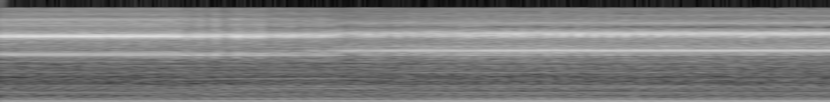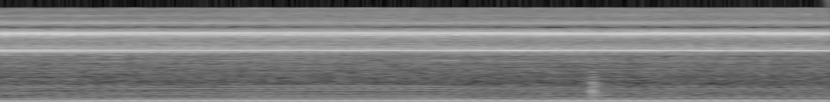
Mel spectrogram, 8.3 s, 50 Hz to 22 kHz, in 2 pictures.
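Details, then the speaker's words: 1996 Ford Mustang GT revived after long sitting, idling: steady high squeal over smooth idle, pitch unchanging; owner suspects alternator not working and causing the noise, unconfirmed. "I don't think the alternate is working I think that noise is probably the alternator so I'm going to let it sit"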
